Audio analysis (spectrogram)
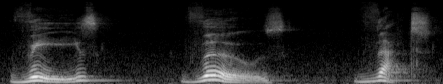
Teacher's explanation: The sound of the is voiced or hard and the vocal cords vibrate. To say it, place the tip of the tongue between the teeth, then blow air through the front of your top teeth.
